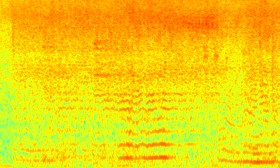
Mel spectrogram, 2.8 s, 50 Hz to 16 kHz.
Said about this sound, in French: On arrive, on ouvre l'une des 6 ruches. Je remets un peu de fumée dans le haut au moment d'ouvrir le dessus.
